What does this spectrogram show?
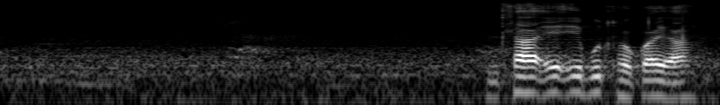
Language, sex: Tswana, male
